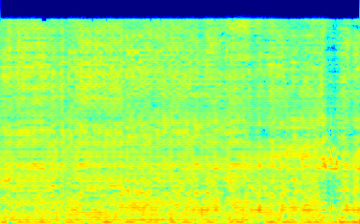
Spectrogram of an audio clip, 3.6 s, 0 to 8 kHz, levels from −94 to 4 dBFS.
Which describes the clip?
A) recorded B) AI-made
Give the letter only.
B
